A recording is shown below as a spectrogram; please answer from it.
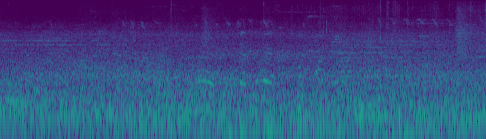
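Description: Busy city street ambience: a steady wash of road traffic with passers-by talking.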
